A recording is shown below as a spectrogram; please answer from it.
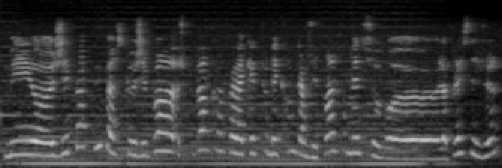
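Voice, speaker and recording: Chatty high-voiced teenage girl vlogger. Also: lively intonation, muffled recording, soft background music. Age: teens. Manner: fast, chatty, giggly, lots of fillers. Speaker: youtuber answering viewer questions. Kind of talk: casual FAQ vlog.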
